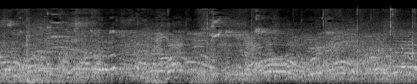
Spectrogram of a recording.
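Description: Live high school basketball play on a hardwood gym court: sneakers squeaking in short sharp glides and a basketball bouncing, over steady spectator chatter.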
